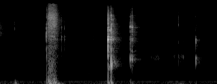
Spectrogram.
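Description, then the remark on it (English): A sparkling water can is cracked open: a short fizzy burst, then a sharp metallic crack and a smaller click, with faint ticks trailing after. No one speaks. “Let's hear that creaky flavor crack. Sparkling water. Let's crack this baby open.”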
